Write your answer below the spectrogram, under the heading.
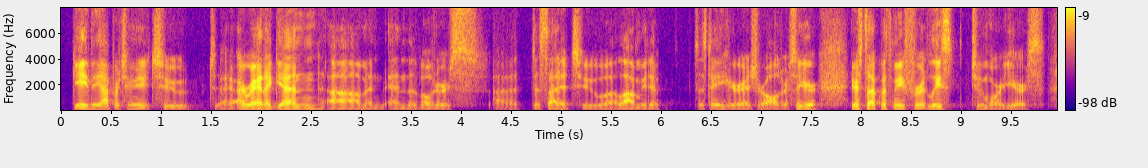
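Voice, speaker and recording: Against a quiet background, a man with a very deep, low pitch speaks at a fairly quick pace with fairly even intonation and big swings in loudness. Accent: Upper Midwest. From Wisconsin, Madison. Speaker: city council member. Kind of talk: community talk. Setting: church hall with audience. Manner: halting, many repetitions and fillers.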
